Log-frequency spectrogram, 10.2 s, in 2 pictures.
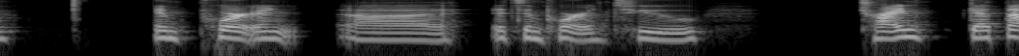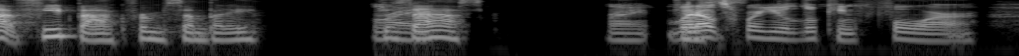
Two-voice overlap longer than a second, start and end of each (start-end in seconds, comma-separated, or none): none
